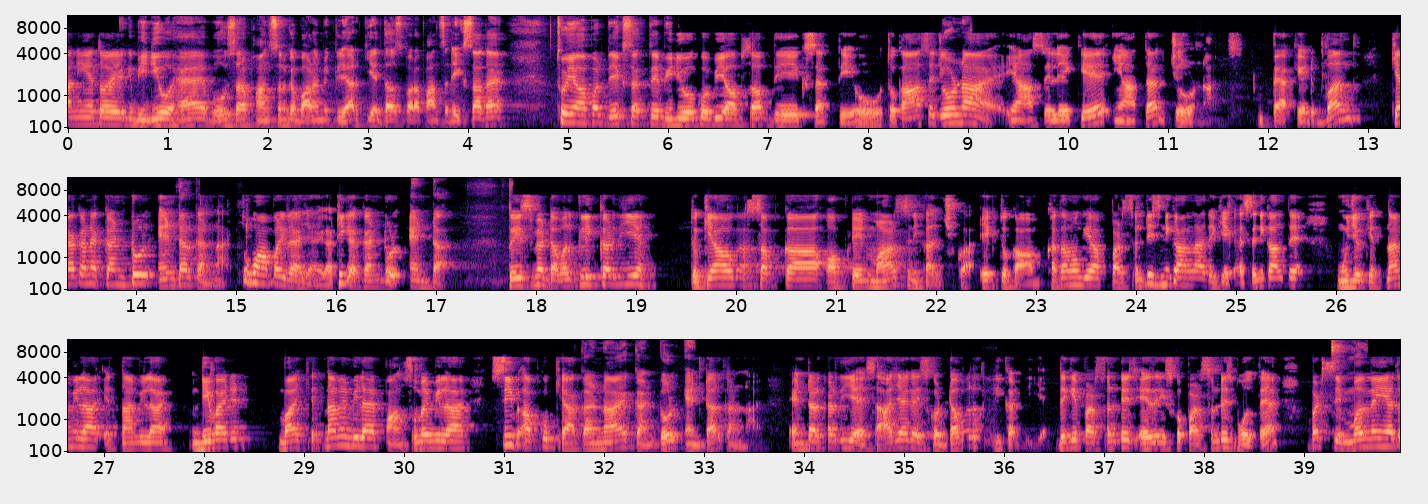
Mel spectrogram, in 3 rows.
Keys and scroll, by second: 14.7 ctrl+Return, 33.2 ctrl+Return.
